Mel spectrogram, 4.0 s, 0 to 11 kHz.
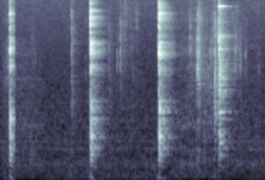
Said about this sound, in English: I'm gonna be adding 1 stick of butter, which I'm gonna cube up beforehand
